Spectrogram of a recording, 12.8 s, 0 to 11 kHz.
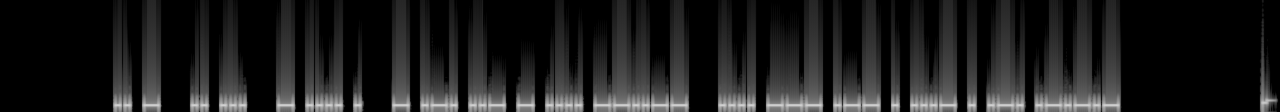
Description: Morse code, heard as a keyed tone, about 25 wpm, 700 Hz. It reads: IT IS THE TRUTH, HOWEVER.
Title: Sentences from Top 800 Words 25wpm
